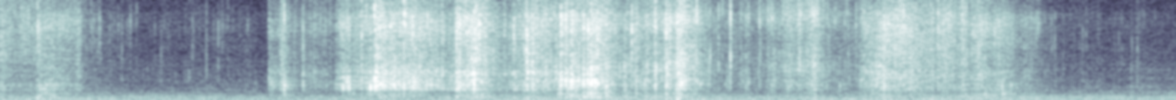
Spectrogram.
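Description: Bubble-wrap packaging crinkling and rustling as it is handled and unwrapped, for about three seconds from about a second and a half in.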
